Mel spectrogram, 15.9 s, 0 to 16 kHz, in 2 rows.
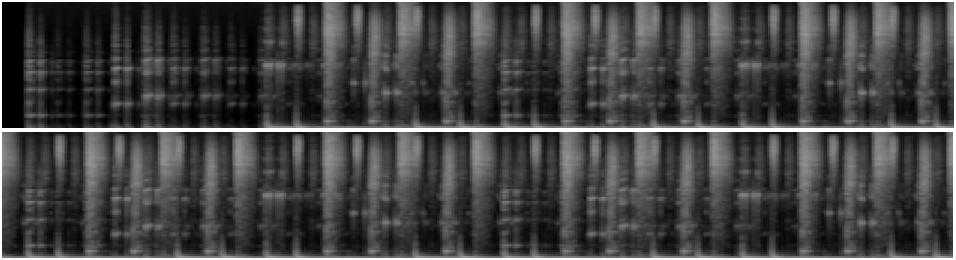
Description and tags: beeps edit
An effect I found on my Zoom bass effects system while playing notes on
the bass guitar, which was taken straight into my 4-track tape machine.
After that, in the studio, there was a drum pattern added using Reason
(Ellie programmed the pattern).
bass, beeps, clicks, effects, processed, rhythm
